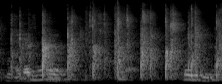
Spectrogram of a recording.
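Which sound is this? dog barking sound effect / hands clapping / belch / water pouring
hands clapping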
